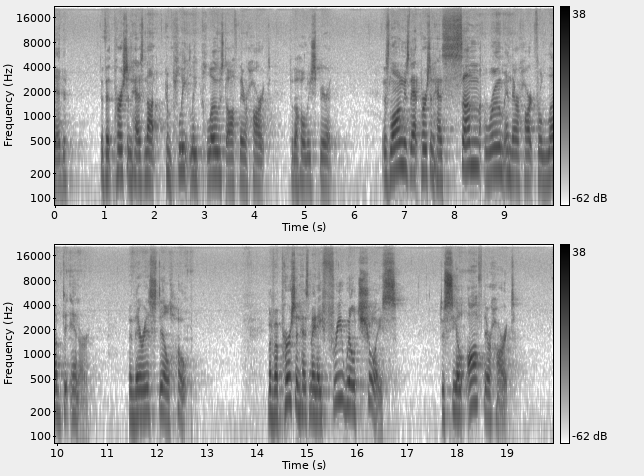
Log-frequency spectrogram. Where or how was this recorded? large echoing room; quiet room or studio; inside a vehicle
large echoing room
